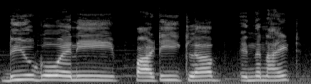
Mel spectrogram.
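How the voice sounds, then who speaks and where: A man's voice: high voice, completely flat delivery, unhurried, faint music behind. A man from India with an Indian accent, chatting casually in a shopping mall as a travel vlogger, mixing Hindi and English. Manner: friendly, switches between Hindi and English. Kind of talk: casual vlog chat. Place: large indoor shopping mall.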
